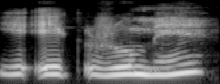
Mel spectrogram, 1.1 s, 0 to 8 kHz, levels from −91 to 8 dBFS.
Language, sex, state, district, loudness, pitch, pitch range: Hindi, female, Arunachal Pradesh, Longding, -12 LUFS, 245 Hz, 235-250 Hz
